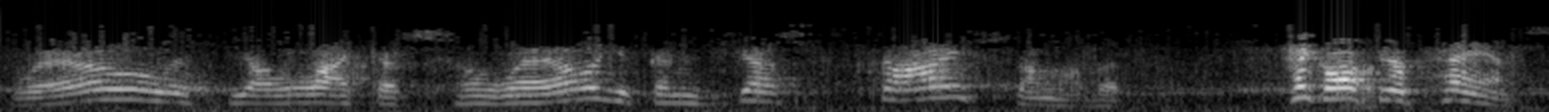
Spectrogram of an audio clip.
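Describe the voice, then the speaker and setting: A woman's voice: mid-range voice, sing-song, measured pace. An actress playing a tough, protective older frontier woman in a 1940s radio drama, blunt, folksy and commanding. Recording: narrow-band, hissy old radio recording.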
